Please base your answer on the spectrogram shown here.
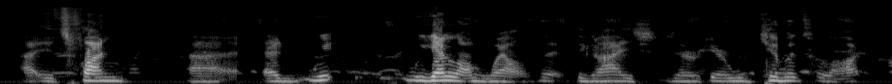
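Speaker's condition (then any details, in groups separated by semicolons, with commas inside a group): Benign essential tremor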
